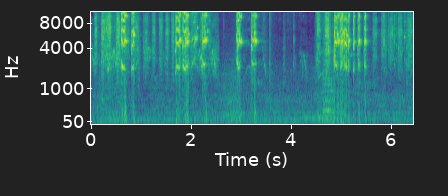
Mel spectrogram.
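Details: Sparse, sharp squawks and squeaky chips from a rosy-faced lovebird, given in clusters with quiet gaps between them.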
